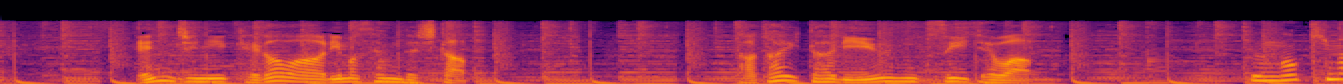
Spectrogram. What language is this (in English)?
Japanese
